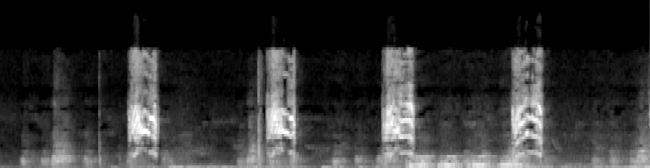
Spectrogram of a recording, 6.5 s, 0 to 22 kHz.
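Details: Crested jay calling out a rival, used as a lure to draw an answer: loud harsh bursts repeated about every 1.3 seconds, with a short run of lower, rising tonal notes between them, over a low background rumble.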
